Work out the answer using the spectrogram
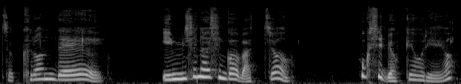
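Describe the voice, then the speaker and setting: An actress in her twenties playing a calm, matter-of-fact young neighbor. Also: a little high, normal speed. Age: 20s. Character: young upstairs neighbor, cool and offhand.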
